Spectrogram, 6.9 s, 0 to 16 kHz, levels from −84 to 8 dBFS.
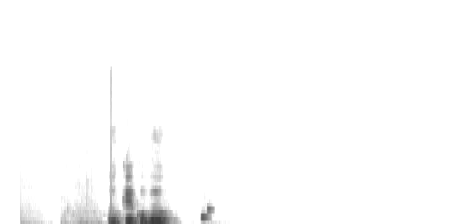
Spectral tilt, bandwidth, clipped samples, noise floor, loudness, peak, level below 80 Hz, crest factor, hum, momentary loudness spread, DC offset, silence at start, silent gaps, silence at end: -9.5 dB/octave; 4.5 kHz; under 0.1%; under -90 dBFS; -22 LUFS; -6 dBFS; -68 dBFS; 22 dB; none; 18 LU; under 0.1%; 1.6 s; none; 3.75 s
